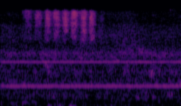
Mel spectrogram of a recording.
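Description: Faint, quick run of about eight scratchy strokes in under a second as fingers rub through oiled hair, over a faint steady hum.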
